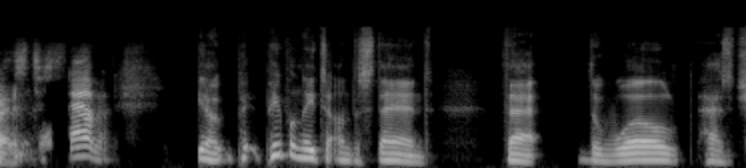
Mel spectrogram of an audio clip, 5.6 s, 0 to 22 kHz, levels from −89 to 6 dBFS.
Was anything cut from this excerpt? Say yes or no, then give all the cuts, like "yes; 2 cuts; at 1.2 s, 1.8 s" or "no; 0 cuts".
yes; 1 cut; at 1.3 s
